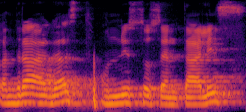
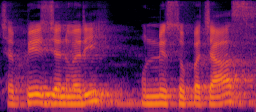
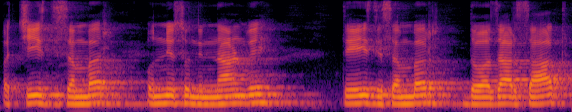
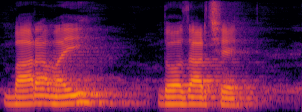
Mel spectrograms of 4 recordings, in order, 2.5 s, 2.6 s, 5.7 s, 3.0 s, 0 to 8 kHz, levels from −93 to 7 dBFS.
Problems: none marked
